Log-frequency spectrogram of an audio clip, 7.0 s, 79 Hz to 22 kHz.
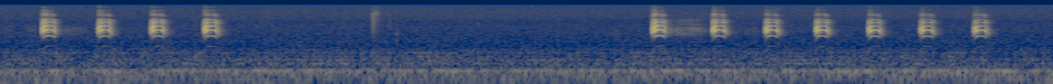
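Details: Male Gunnison's prairie dog, known as 45, calling near a burrow holding an estrous female, Valles Caldera National Preserve, New Mexico, March 2017; sharp high chirps in a bout of four, a pause, then seven more, about three per second.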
